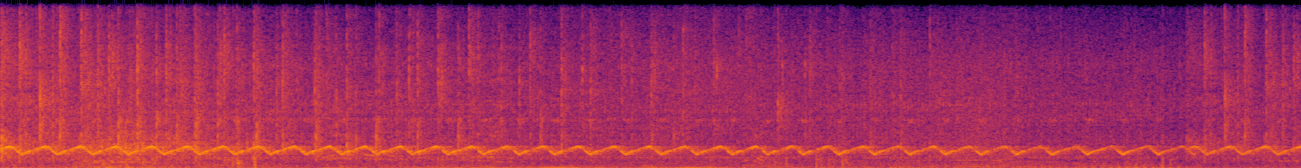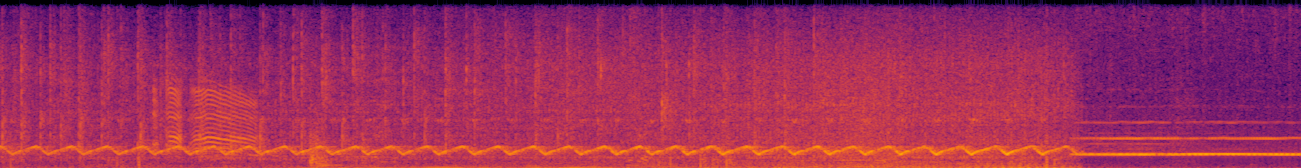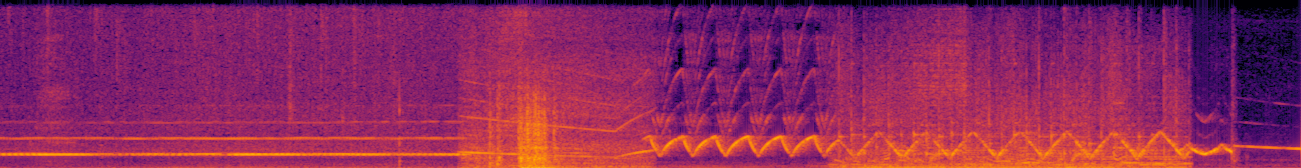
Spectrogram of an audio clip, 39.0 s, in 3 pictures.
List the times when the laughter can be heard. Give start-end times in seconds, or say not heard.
14.5-15.7.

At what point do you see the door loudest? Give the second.
31 s.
